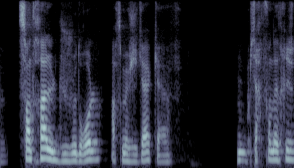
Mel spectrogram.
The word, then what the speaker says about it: Ars Magica: sur sur l'historique de Arc Magica? Ars Magica, ouais. D'ailleurs, si on veut être un peu tatillon sur la prononciation, ce serait Ars Magica. Être latiniste sur le...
